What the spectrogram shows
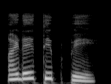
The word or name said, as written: ಅಡಿದೀಪ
